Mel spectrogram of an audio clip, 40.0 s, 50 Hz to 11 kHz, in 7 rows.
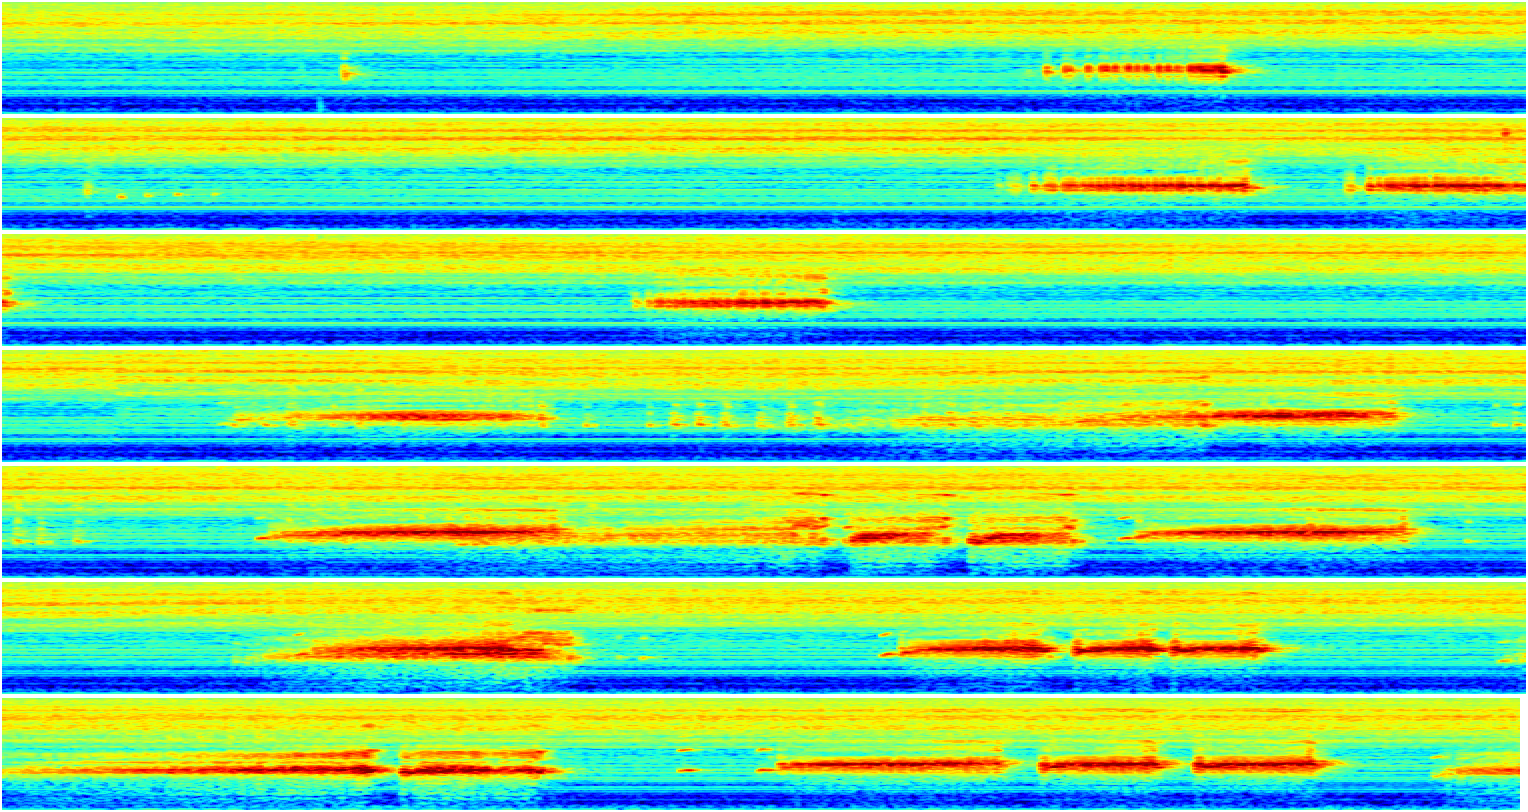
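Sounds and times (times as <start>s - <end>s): faint steady hum: 0.0s - 39.9s
frogs croaking: 1.2s - 1.5s, 3.8s - 4.8s, 6.0s - 6.7s, 9.4s - 11.6s, 13.8s - 14.7s, 18.0s - 28.5s, 29.4s - 31.1s, 31.8s - 33.5s, 34.2s - 39.9s.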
